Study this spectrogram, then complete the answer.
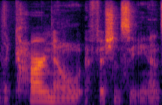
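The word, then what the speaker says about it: Carnot: exceed What's called the Carno efficiency and spelled like it was car not but it's car no let's put that together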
